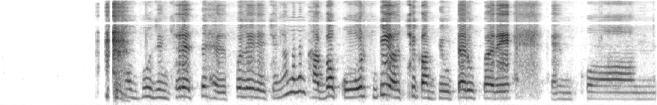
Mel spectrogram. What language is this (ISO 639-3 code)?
ori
